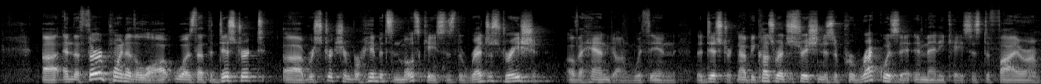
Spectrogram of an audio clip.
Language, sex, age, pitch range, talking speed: English, male, 20-39, 105-145 Hz, 215 wpm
